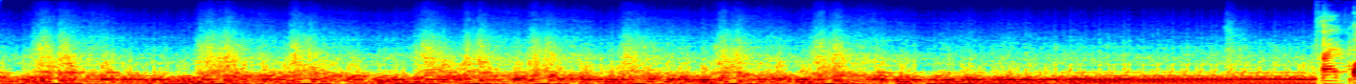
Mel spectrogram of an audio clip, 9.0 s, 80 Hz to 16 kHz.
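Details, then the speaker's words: Nissan Skyline GTR R32 with a freshly refitted straight pipe: loud, raw, lumpy steady idle with no puffing or hissing at startup; exhaust joints appear sealed, no leak. "I'm sure you guys just want to hear it so it's on that straight pipe you boys on nice and tight I'm gonna give it a quick startup make sure there's no leak"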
